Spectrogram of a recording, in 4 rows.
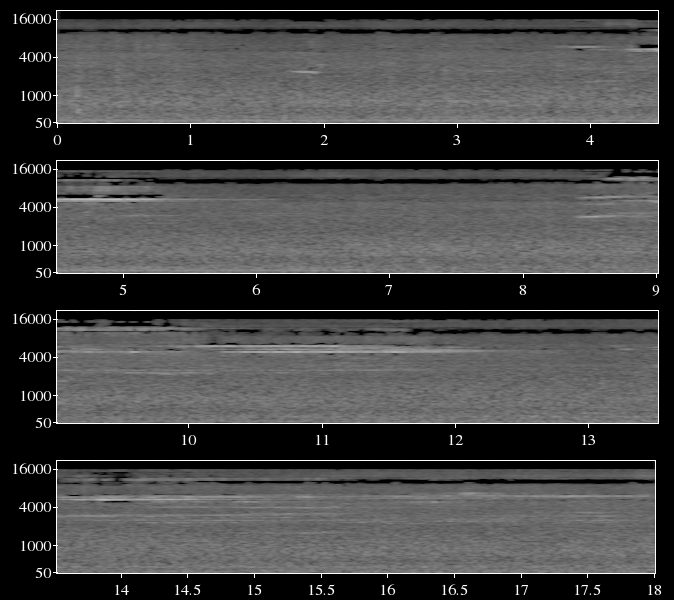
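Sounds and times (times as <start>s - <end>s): city traffic hum: 0.0s - 18.0s
distant train rumble: 0.0s - 18.0s
faint high wheel squeal: 1.7s - 2.1s, 3.2s - 5.9s, 8.4s - 12.6s, 13.2s - 18.0s.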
